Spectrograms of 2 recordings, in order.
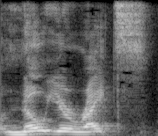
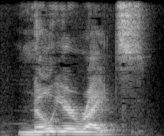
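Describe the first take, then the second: First: Know your rights drawn out slowly; slow, deliberate know your rights; slow emphasis. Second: Know your rights repeated slowly, landing on your; slow, weighty echo. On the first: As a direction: lean on every word of know your rights. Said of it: "also know". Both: Shown as a demonstration.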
